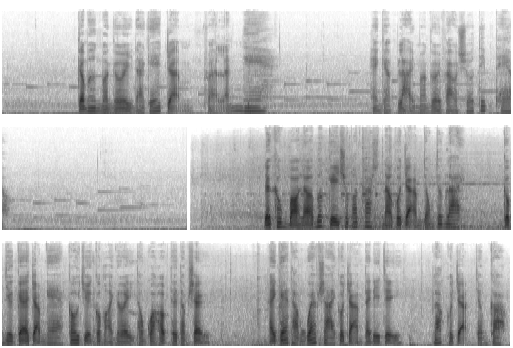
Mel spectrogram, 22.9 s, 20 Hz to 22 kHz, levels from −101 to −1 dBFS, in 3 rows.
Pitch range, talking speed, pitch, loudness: 90-130 Hz, 160 wpm, 110 Hz, -26 LUFS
